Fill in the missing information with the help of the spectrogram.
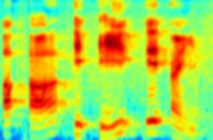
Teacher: ऐसे स्वर जिनका उच्चारण करते समय ओष्ठ गोल नहीं होते हैं अपितु फैल जाते हैं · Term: अवृत्ताकार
